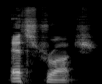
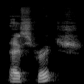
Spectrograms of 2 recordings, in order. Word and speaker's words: Estrich: William F., and I cannot pronounce his last name, I was going to try my best to estrotch. Estrich? Estrich. Yeah, usually CH is a K sound.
